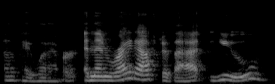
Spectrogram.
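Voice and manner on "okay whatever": grudging whatever. Retold or imitated. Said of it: "And I'm like".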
